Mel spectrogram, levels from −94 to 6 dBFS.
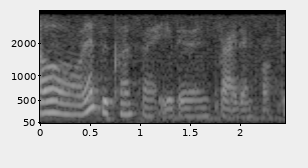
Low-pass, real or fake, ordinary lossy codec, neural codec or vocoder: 3.6 kHz; fake; AAC, 32 kbps; vocoder, 44.1 kHz, 128 mel bands every 512 samples, BigVGAN v2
